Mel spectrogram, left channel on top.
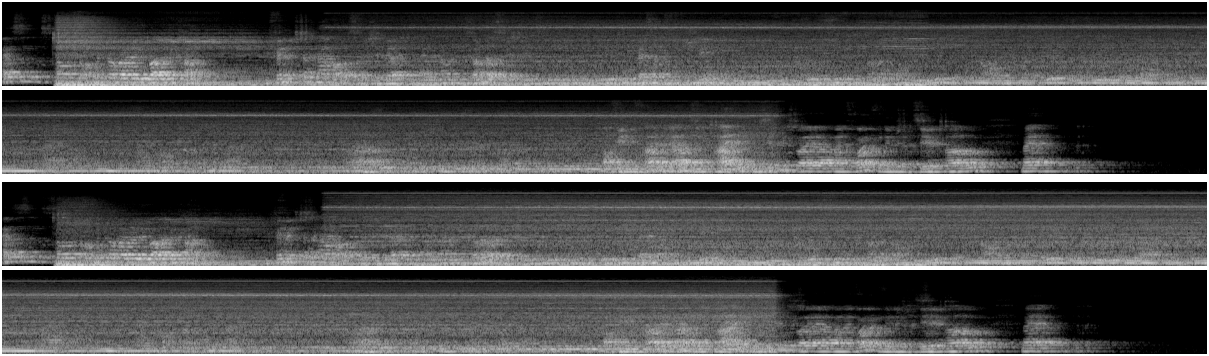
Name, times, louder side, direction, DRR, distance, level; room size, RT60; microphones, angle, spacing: voice 1, 0.0-7.2 15.5-15.8 18.0-22.8, left 1 dB, 40° left, -7 dB, 6.8 m, -21 dB
sound 1, 0.5-9.3, left 1 dB, 85° left, 1.6 m, -24 dB
sound 2, 3.2-19.8, right 2 dB, 70° right, 4.1 m, -24 dB
voice 2, 7.5-15.0 15.5-17.4, equal, 20° right, -5 dB, 4.1 m, -29 dB
24.0 x 17.0 x 2.2 m, 0.99 s
head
